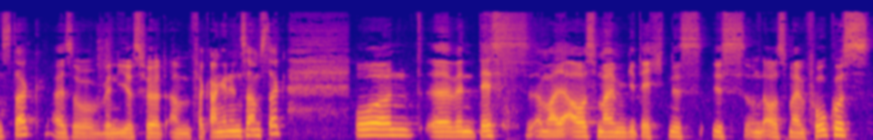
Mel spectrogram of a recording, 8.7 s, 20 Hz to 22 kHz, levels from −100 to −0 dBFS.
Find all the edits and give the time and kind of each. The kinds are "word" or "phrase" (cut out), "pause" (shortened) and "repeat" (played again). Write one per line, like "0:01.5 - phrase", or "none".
0:03.5 - pause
